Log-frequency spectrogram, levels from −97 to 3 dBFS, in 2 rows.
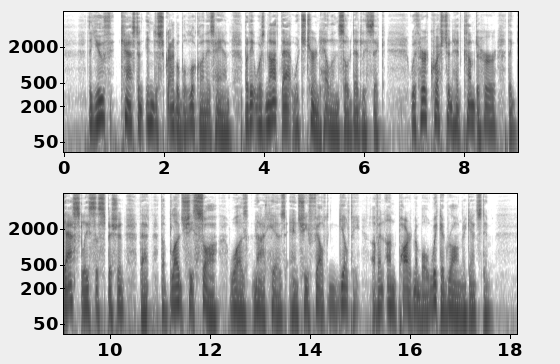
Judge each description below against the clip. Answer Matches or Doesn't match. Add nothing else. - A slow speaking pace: Doesn't match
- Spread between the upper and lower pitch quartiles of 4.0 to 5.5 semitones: Matches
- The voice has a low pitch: Matches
